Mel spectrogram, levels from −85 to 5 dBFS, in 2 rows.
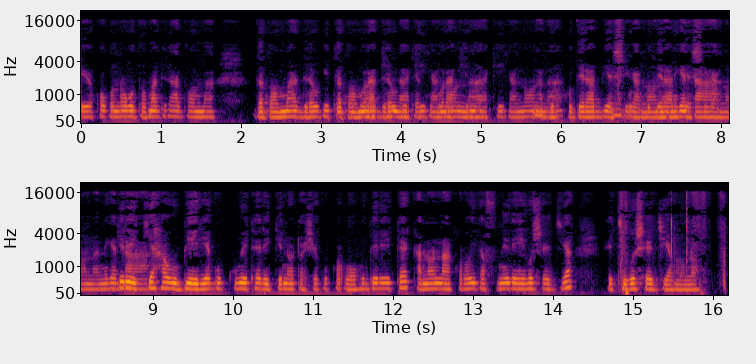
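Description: From start to finish the speech has generation loss. It is likely the result of repeated lossy encoding, around seven passes, which fits MP3 at 64 kbit/s. Nothing sounds above 16.6 kHz. The tone is swirly, hollow and smeared, and consonant attacks blur.

From 3.17 s to 8.99 s there is a doubled audio track. A second full-band copy of the speech runs about one second behind, at roughly the same level. It is likely a duplicated capture path. The copy starts and stops abruptly, with no room colour.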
